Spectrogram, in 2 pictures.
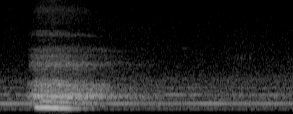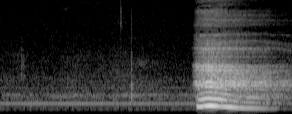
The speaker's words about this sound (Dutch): Adem maar een paar keer. Even bewust ruim in en uit.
